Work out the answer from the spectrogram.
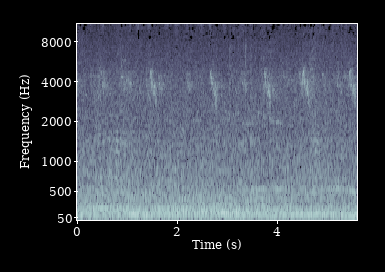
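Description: A bird calling with short, high, falling chirps repeated roughly once a second, over a low steady hum.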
